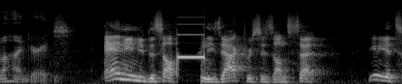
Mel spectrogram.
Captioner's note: beep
